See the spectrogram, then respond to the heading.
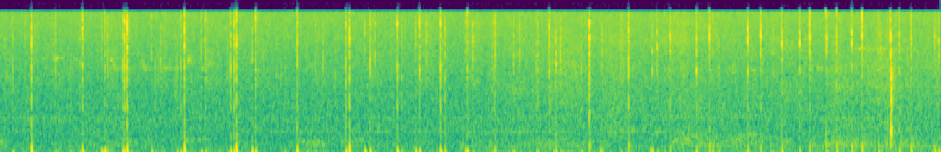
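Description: A small white plastic bottle with a printed label, held in one hand, is tapped and scratched with long fingernails. About thirty short, dull, low-pitched taps come in an uneven rhythm, with soft scratching rustle between them.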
